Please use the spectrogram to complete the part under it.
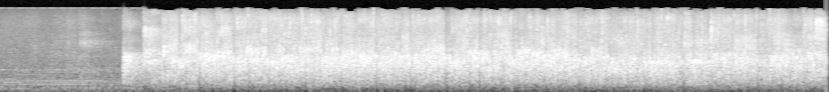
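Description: An audience claps and applauds loudly.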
